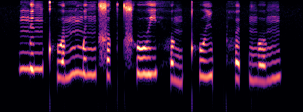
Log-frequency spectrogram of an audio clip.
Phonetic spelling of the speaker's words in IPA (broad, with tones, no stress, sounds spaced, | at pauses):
n̪ ɪ˥ ŋ kʷʰ ɐ˨˥ n m ɪ˧ ŋ s ʊ˨ k̚ t͡sʰ uː˧ j h ʊ˨˩ ŋ kʷʰ iː˨˥ p̚ h ɵ˨ t̚ ŋ ʊ˨˥ ŋ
